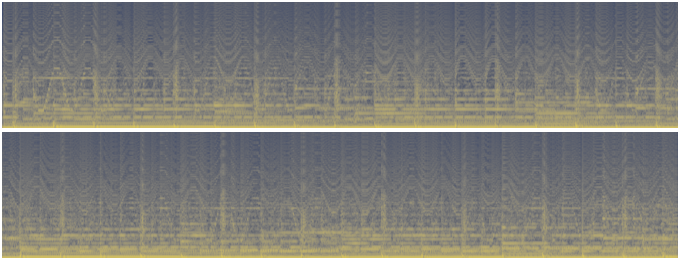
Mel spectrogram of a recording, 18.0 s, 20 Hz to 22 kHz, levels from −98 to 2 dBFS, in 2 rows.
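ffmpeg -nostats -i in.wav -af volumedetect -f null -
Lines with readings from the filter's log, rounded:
mean_volume: -17.3 dB
max_volume: -6.6 dB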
